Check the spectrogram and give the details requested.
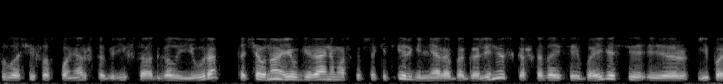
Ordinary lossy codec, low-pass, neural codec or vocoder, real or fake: MP3, 24 kbps; 5.4 kHz; none; real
